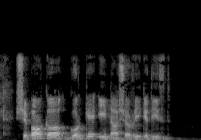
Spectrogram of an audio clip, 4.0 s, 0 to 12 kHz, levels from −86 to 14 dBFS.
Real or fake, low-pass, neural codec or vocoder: real; 7.2 kHz; none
